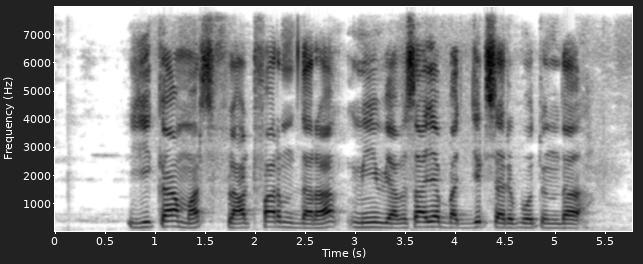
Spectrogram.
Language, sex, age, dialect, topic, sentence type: Telugu, male, 18-24, Utterandhra, agriculture, question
